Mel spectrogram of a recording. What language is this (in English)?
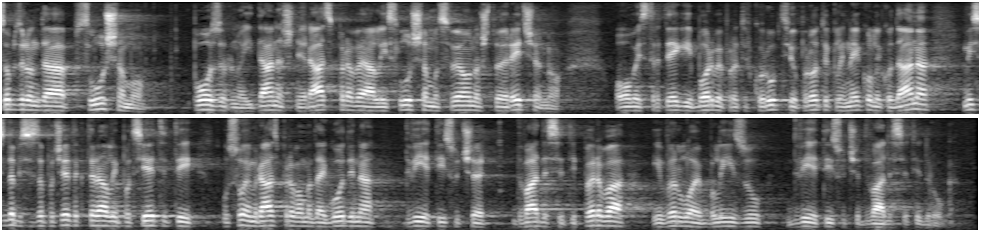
Croatian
